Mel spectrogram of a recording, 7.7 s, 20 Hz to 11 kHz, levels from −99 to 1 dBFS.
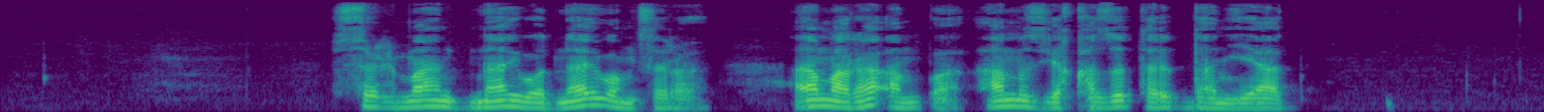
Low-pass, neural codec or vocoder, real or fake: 9.9 kHz; codec, 16 kHz in and 24 kHz out, 2.2 kbps, FireRedTTS-2 codec; fake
